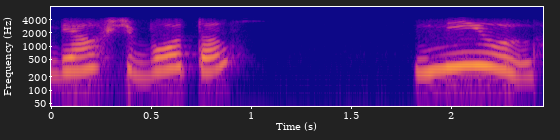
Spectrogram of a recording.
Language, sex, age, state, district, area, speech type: Kashmiri, female, 30-45, Jammu and Kashmir, Bandipora, rural, conversation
